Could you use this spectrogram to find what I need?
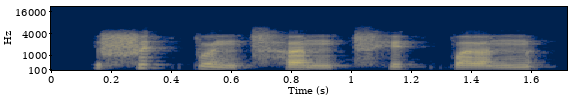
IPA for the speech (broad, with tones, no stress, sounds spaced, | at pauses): f ɪ˧ k̚ p ɵ˨˩ n t͡sʰ ɐ˨˩ n t͡sʰ ɪ˨ k̚ p ɐ˨˧ n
